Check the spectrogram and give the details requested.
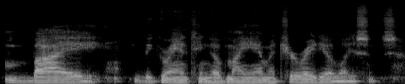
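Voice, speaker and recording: An older man from the United States in a casual, unscripted vlog as a radio operator, blunt and wry with a gravelly, husky voice. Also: extremely low pitch, level tone, slow. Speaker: amateur radio operator and video host. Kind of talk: casual, unscripted video commentary.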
